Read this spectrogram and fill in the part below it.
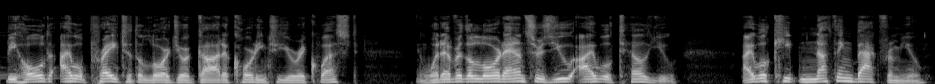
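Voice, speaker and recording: An actor playing a stern Hebrew prophet in a dramatized audio Bible, solemn and declamatory. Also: male voice, medium pitch, normal speed, no room sound, clean studio sound, faint music behind, natural voice. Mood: solemn assurance.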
